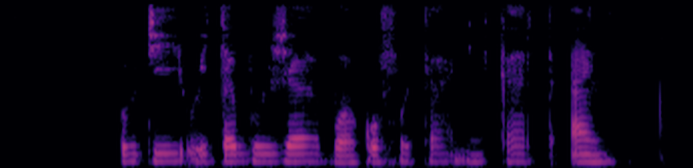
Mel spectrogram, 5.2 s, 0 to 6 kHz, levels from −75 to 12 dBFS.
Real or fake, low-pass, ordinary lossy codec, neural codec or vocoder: real; 5.4 kHz; MP3, 48 kbps; none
